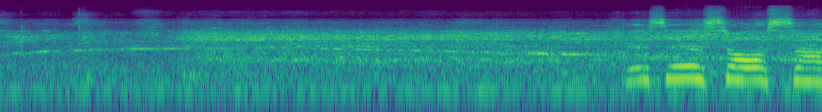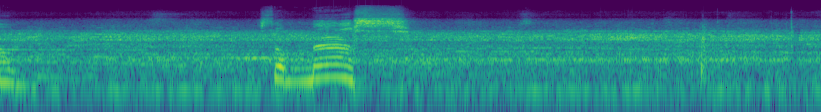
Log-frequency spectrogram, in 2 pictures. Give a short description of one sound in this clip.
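A game crowd cheers and roars through a television speaker.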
